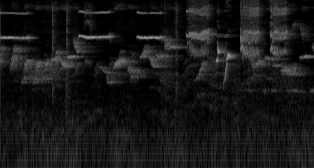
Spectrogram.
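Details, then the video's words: Fighter-style White-rumped shama song with its varied repertoire: sustained high whistles layered over warbled slurs, then dense, loud buzzy bursts and quick rising notes in the second half. "MURAI BATU GACOR FIGHTER BONGKAR ISIAN"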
